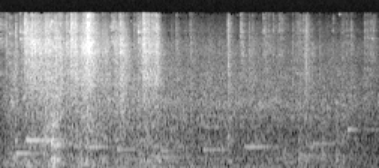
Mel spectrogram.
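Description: train running on rails

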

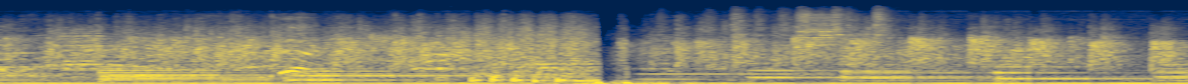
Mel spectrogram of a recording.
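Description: audience clapping

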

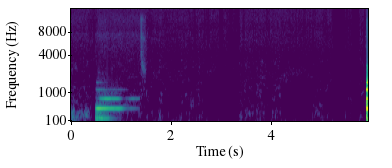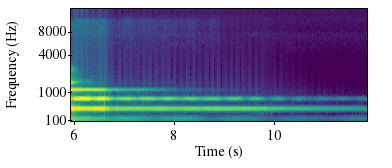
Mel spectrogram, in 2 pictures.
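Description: bell ringing

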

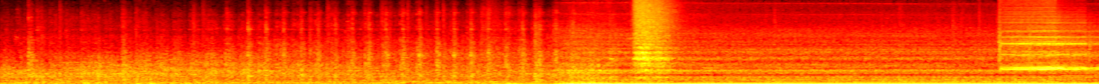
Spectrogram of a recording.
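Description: train running on rails

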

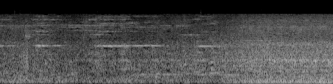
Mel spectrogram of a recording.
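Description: inside a moving bus

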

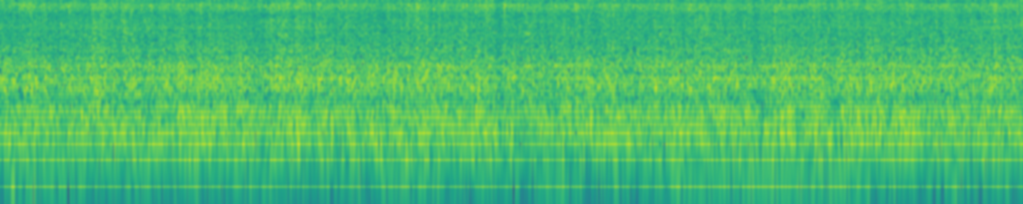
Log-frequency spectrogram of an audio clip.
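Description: rain falling

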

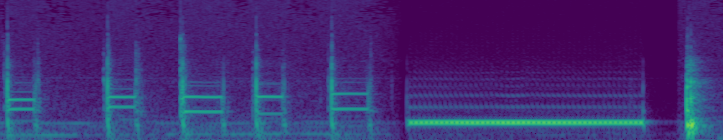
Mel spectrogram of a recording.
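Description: telephone dialing tones

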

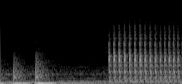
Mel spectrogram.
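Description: knocking on a door

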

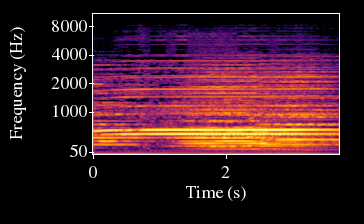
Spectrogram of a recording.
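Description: air raid siren wailing

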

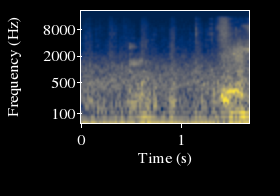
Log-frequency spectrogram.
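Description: pig grunting

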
